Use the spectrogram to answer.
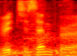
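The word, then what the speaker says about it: Rictusempra: what you mean is one of us could Rich Emperor it's Rich's Emperor actually I'll have you know how dare you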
